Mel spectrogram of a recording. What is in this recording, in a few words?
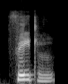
"fatal", Indian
